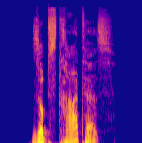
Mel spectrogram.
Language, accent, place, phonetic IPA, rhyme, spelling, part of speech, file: German, Germany, Berlin, [zʊpˈstʁaːtəs], -aːtəs, Substrates, noun, De-Substrates.ogg
- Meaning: genitive singular of Substrat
